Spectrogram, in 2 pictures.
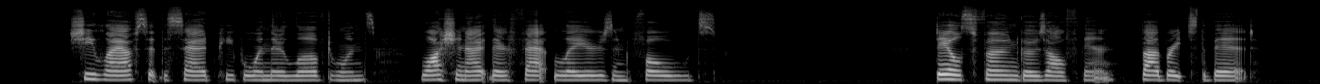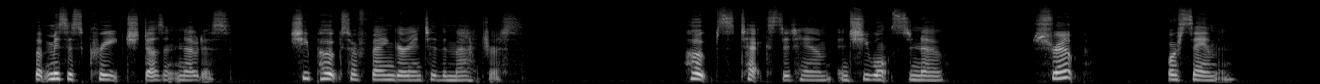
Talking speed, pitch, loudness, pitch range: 110 wpm, 205 Hz, -26 LUFS, 195-220 Hz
